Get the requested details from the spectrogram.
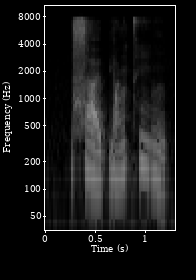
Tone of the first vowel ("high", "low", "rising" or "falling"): low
